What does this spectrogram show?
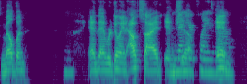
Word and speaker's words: Melbourne: Canberra in Melbourne Melbourne they don't pronounced their R's Melbourne and then we're doing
